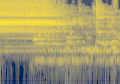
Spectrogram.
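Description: Gymnasium scoreboard buzzer sounding one steady, loud, buzzing blast that fades out about a second and a half in, over crowd chatter.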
